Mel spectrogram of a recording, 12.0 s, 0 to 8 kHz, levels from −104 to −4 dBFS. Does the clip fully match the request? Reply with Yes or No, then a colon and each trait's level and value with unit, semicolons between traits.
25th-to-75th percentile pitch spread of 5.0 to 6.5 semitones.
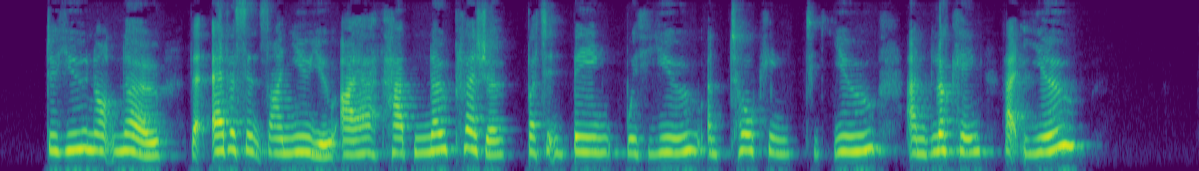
No: narrow, 2.5 semitones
